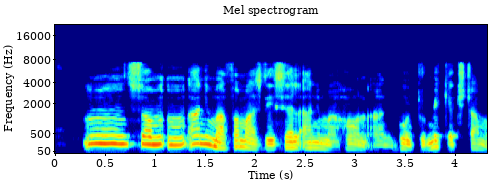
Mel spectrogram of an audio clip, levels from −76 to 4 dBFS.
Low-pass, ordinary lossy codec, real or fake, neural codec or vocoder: 7.2 kHz; none; fake; codec, 24 kHz, 3.1 kbps, DualCodec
